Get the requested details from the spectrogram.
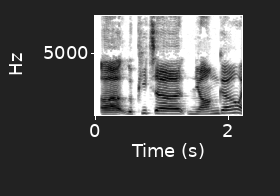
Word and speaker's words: Lupita Nyong'o: Lupita Nyong'o, I don't know if I'm pronouncing her name correctly.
